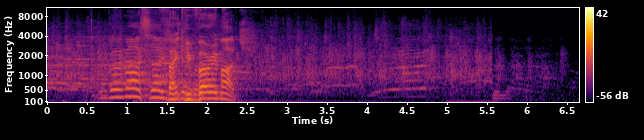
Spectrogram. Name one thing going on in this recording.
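A band plays electric guitars and drums.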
